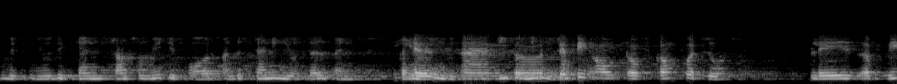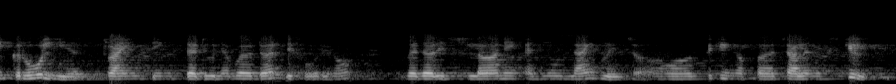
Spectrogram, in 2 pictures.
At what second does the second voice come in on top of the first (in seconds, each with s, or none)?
4.0 s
